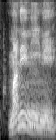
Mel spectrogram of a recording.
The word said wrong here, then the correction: Maninni: Maninni, ragazzi, Maninni.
